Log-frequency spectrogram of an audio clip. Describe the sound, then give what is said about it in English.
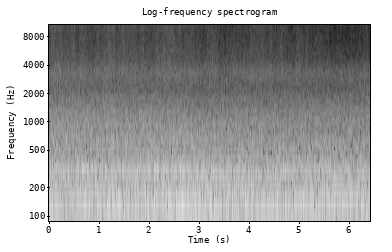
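Steady low road rumble from driving behind a big army truck in the rain, a dense, even roar of engine and tyre noise with no breaks and no voices. “sorry, I paused because I'm behind a, you know, like a big army truck. And there's like fully decked out army dudes in the back of the truck getting rained on,”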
